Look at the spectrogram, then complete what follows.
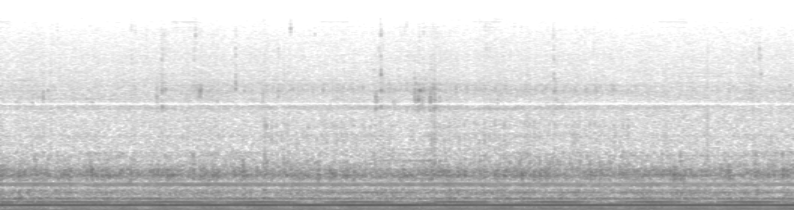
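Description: Steady low hum of running aquarium equipment, with a few faint ticks here and there.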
